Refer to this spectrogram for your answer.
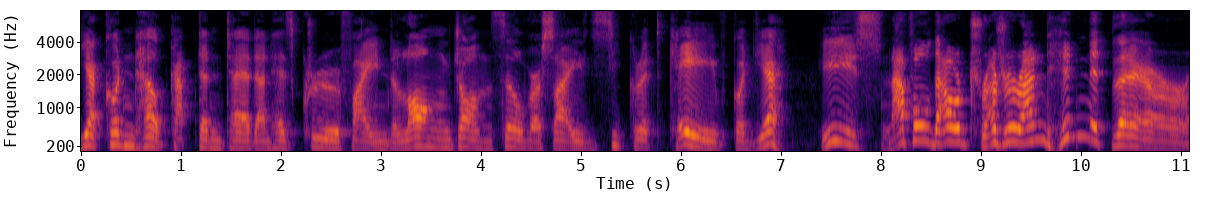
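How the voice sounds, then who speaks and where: A female-sounding put-on character voice speaks at a middle pitch and very slow pace with hardly any pauses. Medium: read story. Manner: clucking, squawking.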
